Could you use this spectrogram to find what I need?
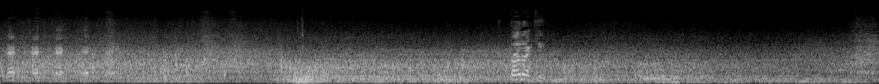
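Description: Wind rushes past an open car.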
